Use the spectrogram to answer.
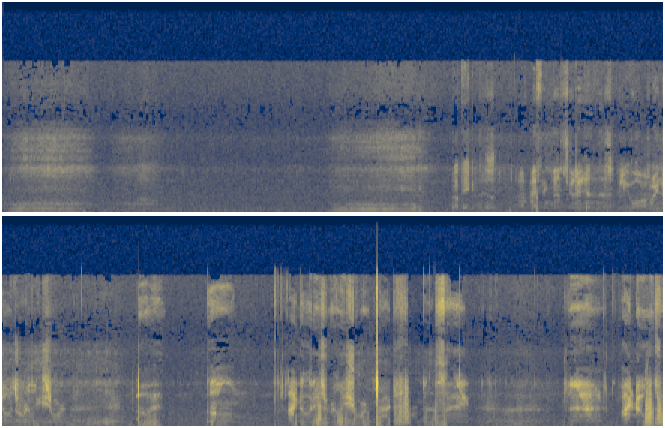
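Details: Loud rattling snores from a sleeping adult man (dad), then softer breathing and murmuring in the room; snoring.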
